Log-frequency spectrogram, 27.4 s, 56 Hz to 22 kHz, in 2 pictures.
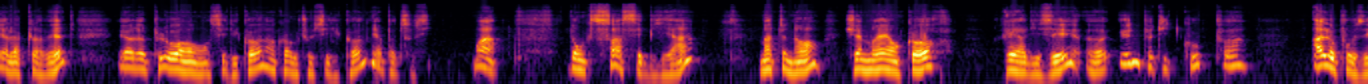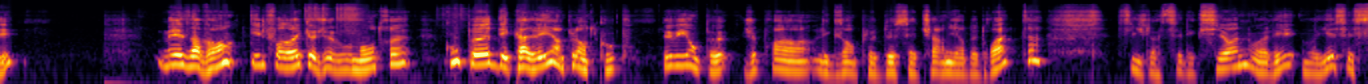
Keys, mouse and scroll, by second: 1.9-3.2 drag, 3.3 scroll down 1, 4.0-5.1 drag, 7.2-7.9 right drag, 21.5 click, 22.6-24.2 drag, 25.8 click.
